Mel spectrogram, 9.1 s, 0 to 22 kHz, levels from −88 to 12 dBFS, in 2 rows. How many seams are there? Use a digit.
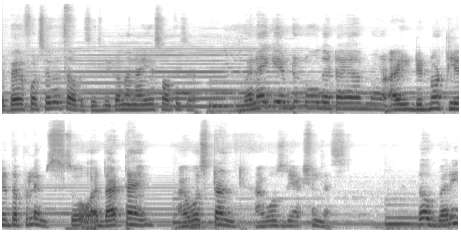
2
